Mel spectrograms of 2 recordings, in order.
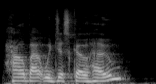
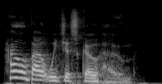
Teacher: the suggestion with the rising tone sounds more like a real question because it sounds more indirect and hesitant the suggestion with a falling tone doesn't sound so much like a question it sounds more confident and direct this brings us to our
